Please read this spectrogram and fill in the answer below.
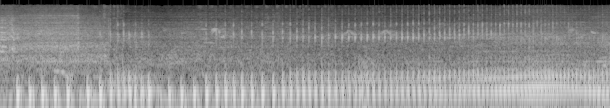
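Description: Honda Win motorcycle engine kick-started: it catches at once and runs with an even, pulsing beat, then revs up and climbs in pitch through the second half as the bike pulls away.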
